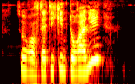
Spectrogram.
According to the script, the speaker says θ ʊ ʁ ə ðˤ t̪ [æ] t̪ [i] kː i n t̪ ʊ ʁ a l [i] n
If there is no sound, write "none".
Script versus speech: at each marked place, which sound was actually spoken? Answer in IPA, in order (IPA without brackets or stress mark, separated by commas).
æ, i, i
